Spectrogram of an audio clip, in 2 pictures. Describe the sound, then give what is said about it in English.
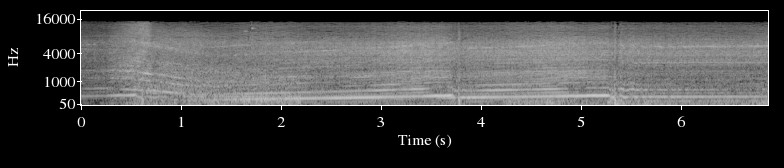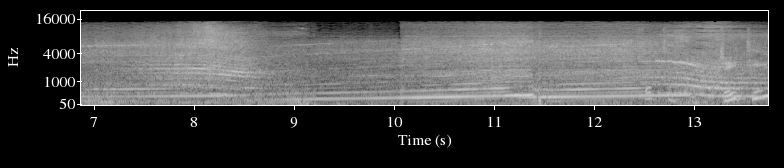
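A loud IndyCar racing engine screams as it accelerates, its pitch climbing and dropping sharply with each of several quick upshifts, with no talking. “Well, that is an Indy car.”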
